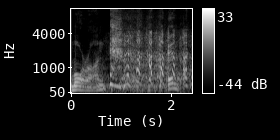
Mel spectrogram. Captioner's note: laughter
